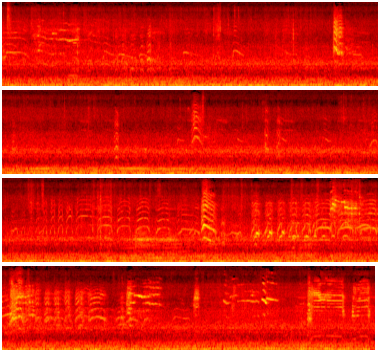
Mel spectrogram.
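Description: A flock of laughing gulls calling: many overlapping short, arching cries and laughing call series, growing busier in the second half, over a steady low rumble.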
